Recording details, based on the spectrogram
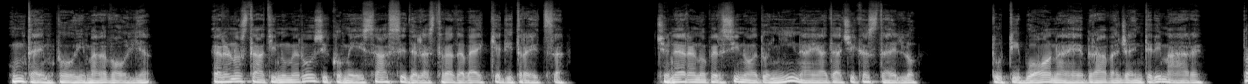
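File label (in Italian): Descrittivo, voci maschili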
